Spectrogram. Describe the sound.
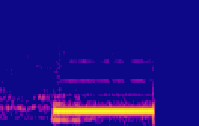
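An unanswered telephone call: one steady, loud mid-pitched ringback tone lasting about a second, then silence, with a faint voice murmuring just before it.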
